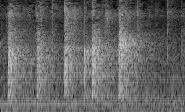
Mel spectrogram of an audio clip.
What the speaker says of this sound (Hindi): एक आपस में एक ताली बजाइए।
